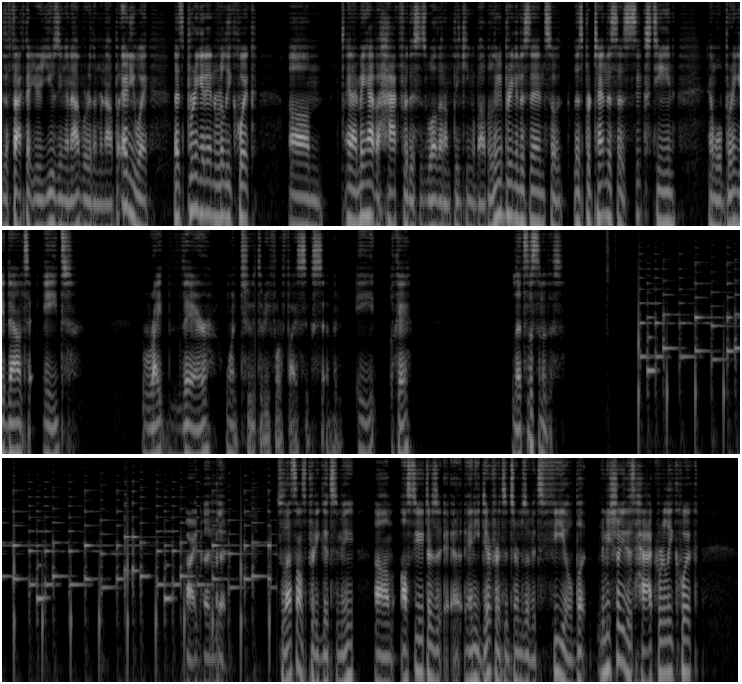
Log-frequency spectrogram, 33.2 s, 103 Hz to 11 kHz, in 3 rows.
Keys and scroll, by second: 20.0 space, 24.6 super+z, 25.4 space, 26.5 Delete.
